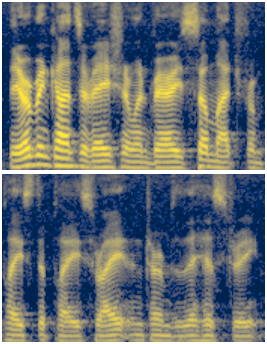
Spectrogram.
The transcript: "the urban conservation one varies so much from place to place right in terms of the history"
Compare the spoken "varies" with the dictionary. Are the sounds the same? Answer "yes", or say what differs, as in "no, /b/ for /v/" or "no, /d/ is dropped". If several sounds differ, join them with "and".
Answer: yes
